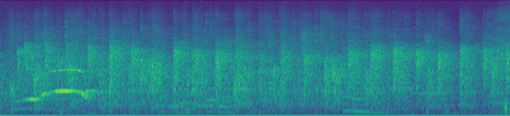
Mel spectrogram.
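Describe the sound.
Sustained audience applause at the close of a night's event, a dense steady patter of many hands clapping at an even loudness, with a few brief whoops and cheering voices rising above it near the start.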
